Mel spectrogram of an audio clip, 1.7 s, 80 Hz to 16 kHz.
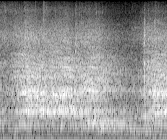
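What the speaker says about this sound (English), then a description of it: "as the crowd scream his name for a bit of encouragement" A crowd at a Contenders 16 grappling event screams a fighter's name, a brief swell of massed voices heard at a distance with no commentary over it.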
